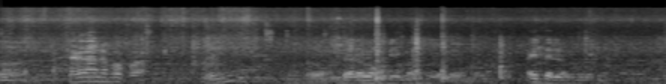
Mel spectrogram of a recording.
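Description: People talking close by in several short phrases, with a few faint clicks near the middle.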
